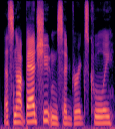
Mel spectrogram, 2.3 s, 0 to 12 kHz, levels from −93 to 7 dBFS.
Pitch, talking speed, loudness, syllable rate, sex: 175 Hz, 180 wpm, -18 LUFS, 4.2 syllables/s, female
